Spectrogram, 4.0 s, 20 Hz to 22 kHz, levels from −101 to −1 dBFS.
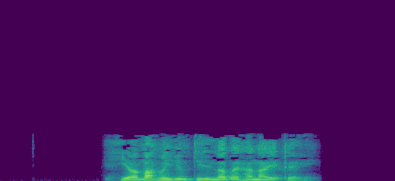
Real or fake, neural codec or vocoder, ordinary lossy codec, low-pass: fake; codec, 16 kHz, 0.5 kbps, FunCodec, trained on LibriTTS, 25 frames a second; MP3, 24 kbps; 7.2 kHz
